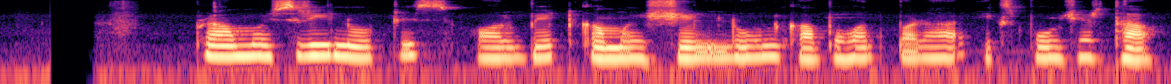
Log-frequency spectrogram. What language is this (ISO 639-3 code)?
hin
